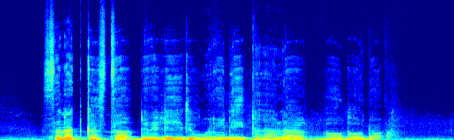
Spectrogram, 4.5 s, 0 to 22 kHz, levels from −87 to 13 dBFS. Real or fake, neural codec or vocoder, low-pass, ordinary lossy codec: fake; codec, 44.1 kHz, 1.7 kbps, Pupu-Codec; none; none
